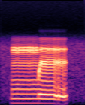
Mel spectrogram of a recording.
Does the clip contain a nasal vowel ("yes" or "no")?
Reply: no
